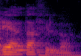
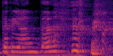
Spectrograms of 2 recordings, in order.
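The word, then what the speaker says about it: Triandafilo (τριαντάφυλλο): So where can we get, how do you say it? – Triandafilo. – Where do we get Triandafilo? – you said it quite well, actually.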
